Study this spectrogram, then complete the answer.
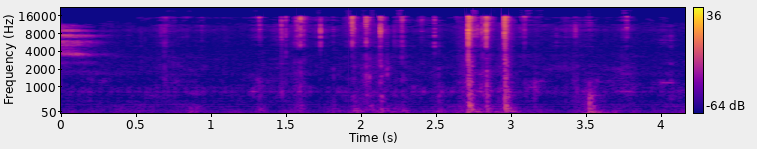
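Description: Keys tapped on a computer keyboard while entering an email address, a quiet patter of irregular clicks building to a few sharper, louder strokes near the end, no talking.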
